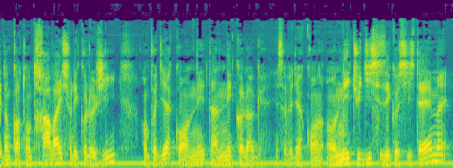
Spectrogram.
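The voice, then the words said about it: Non-local French accent. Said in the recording (French): “Comme on l'entend ton accent, t'es pas d'ici, toi.”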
